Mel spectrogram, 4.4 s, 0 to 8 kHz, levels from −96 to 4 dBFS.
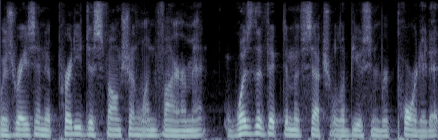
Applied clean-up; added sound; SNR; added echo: none; none; none; none.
